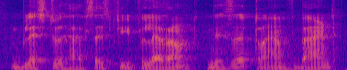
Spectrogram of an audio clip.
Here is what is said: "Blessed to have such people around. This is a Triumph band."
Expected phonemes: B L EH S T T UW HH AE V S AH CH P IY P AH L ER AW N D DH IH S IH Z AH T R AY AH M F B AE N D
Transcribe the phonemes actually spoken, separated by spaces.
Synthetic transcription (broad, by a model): B L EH S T T UW HH AE V S AH CH P IY P AH L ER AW N D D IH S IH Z AH T R AY AH M F B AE N D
